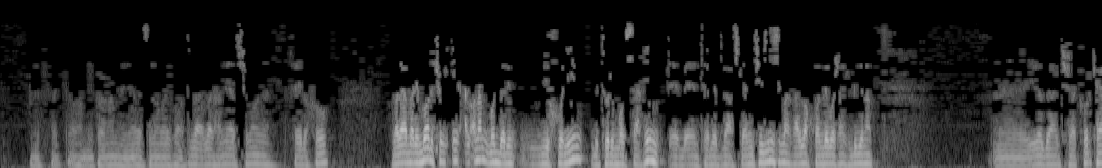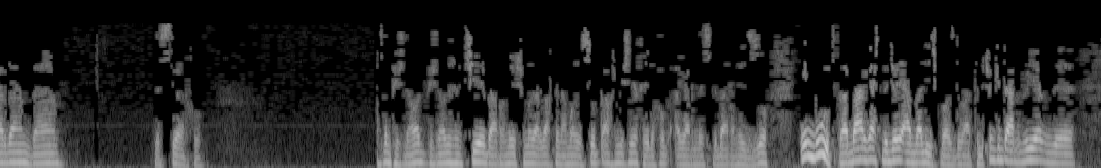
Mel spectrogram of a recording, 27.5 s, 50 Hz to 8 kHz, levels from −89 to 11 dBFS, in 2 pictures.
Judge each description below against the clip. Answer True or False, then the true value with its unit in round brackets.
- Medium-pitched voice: False (110 Hz)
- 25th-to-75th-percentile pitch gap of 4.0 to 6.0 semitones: False (3.5 semitones)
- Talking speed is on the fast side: True (165 wpm)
